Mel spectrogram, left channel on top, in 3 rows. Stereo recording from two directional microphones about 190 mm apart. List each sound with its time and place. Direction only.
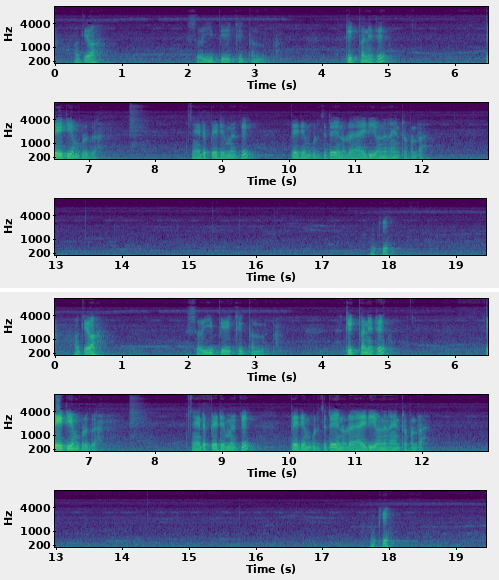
0.3 s speech: 15° right (ahead or behind)
2.0 s speech: 15° right (ahead or behind)
4.4 s speech: 10° right (ahead or behind)
6.4 s speech: 5° right (ahead or behind)
8.5 s speech: 5° right (ahead or behind)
